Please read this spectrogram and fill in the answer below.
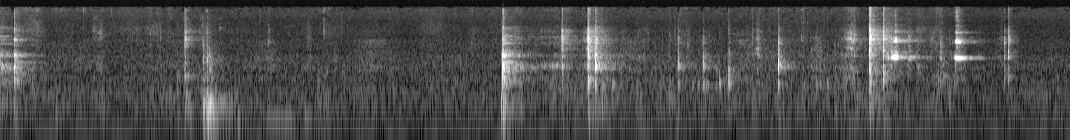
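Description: Steel bowl knocking and clinking against a stainless steel mixer jar as chopped apple pieces are tipped in: scattered sharp clinks with a quiet stretch in the middle, and a cluster near the end with short metallic rings.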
